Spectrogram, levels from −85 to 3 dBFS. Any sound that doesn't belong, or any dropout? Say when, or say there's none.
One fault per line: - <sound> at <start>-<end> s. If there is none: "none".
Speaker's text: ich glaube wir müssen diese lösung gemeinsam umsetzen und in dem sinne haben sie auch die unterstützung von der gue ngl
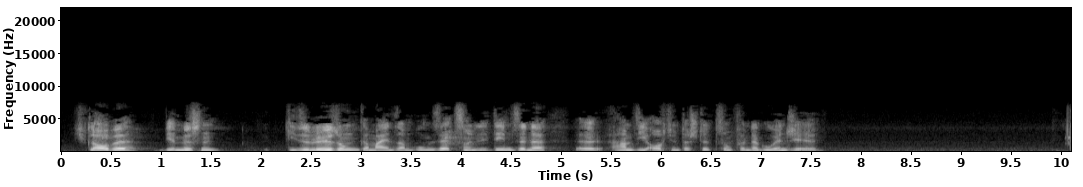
none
